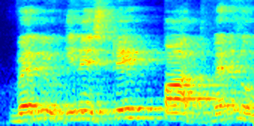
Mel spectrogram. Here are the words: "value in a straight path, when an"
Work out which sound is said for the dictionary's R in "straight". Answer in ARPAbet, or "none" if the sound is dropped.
none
